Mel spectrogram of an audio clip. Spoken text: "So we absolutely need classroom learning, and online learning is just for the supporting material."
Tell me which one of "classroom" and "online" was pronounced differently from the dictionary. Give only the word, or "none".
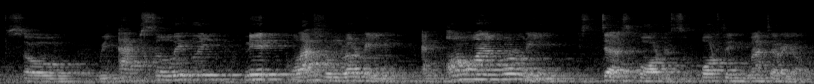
none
